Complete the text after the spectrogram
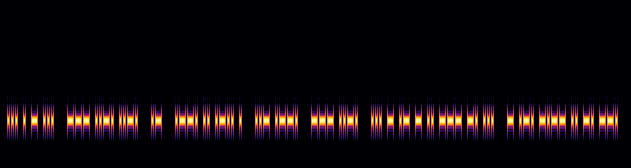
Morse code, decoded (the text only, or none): SETS OFF A PILE UP OF STATIONS TRYING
